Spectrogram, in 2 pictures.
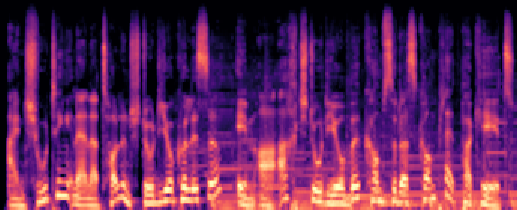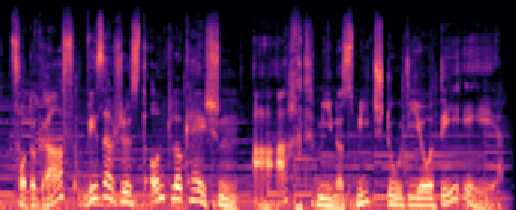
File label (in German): Funkspot; A8 Mietstudio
